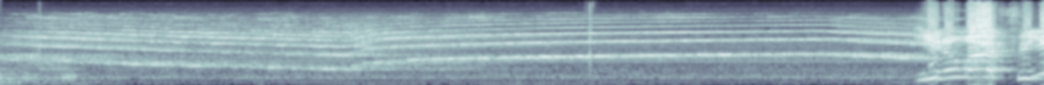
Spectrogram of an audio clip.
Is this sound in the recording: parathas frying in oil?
no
